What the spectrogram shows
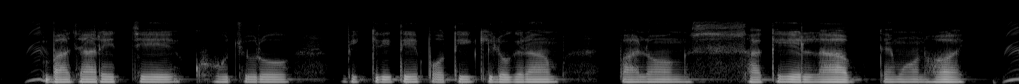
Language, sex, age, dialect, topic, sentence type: Bengali, male, 18-24, Jharkhandi, agriculture, question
